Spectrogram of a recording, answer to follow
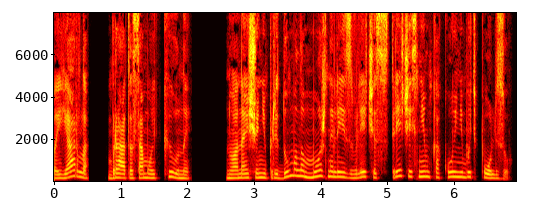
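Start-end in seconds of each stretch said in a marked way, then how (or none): none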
